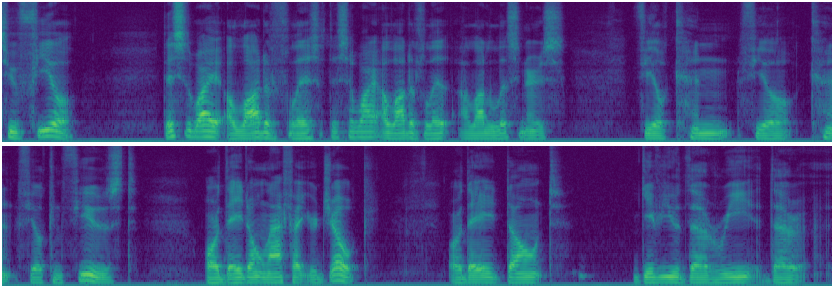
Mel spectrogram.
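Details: Man who says he stutters: stuttering.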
